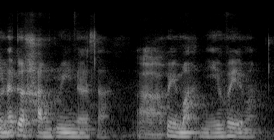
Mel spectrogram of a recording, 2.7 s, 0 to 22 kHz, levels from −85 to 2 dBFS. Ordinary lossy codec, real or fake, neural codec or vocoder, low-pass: none; fake; codec, 44.1 kHz, 7.8 kbps, DAC; 19.8 kHz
